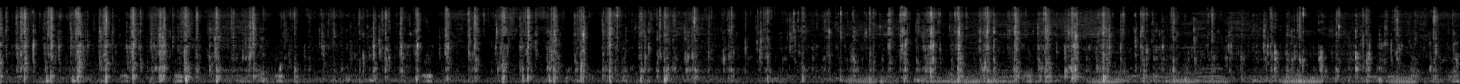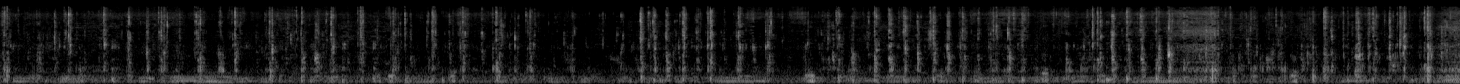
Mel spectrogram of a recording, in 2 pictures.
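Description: A Kandorl sow eating wet slop from a trough: a fast, continuous run of smacking, slurping chomps. Low pig grunts come in around the middle.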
